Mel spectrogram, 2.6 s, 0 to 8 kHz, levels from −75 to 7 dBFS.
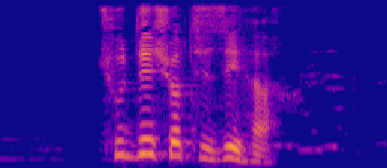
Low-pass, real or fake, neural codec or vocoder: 7.2 kHz; real; none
